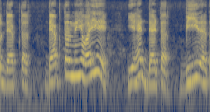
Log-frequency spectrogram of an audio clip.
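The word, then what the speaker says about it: debt: doctor नहीं हुआ यह बैटर बीच रहता है इसमें साइलेंट ठीक है बे साइलेंट रहता है इसे बैटर ही बोलते हैं तुम लोग मतलब शुरुआत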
